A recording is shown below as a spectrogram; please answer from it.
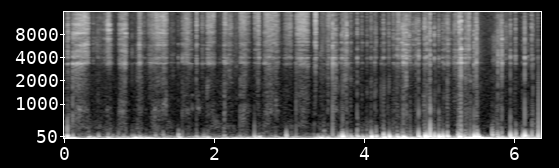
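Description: A small, flat, yellow cellulose sponge, porous and soft, is held in both hands close to the mic and squeezed and scratched with the fingertips. The result is a dense run of quick, crackly scratches and soft rubbing, with low, muffled thumps from the squeezing and a thin, bright hiss. The sound grows a little louder and busier toward the end.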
